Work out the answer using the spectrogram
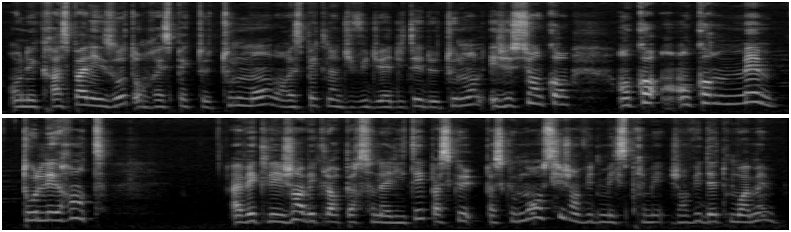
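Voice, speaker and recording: A woman with an Ivorian French accent giving a motivational monologue, emphatic and repeating her points straight to the listener. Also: medium pitch. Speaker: motivational speaker.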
